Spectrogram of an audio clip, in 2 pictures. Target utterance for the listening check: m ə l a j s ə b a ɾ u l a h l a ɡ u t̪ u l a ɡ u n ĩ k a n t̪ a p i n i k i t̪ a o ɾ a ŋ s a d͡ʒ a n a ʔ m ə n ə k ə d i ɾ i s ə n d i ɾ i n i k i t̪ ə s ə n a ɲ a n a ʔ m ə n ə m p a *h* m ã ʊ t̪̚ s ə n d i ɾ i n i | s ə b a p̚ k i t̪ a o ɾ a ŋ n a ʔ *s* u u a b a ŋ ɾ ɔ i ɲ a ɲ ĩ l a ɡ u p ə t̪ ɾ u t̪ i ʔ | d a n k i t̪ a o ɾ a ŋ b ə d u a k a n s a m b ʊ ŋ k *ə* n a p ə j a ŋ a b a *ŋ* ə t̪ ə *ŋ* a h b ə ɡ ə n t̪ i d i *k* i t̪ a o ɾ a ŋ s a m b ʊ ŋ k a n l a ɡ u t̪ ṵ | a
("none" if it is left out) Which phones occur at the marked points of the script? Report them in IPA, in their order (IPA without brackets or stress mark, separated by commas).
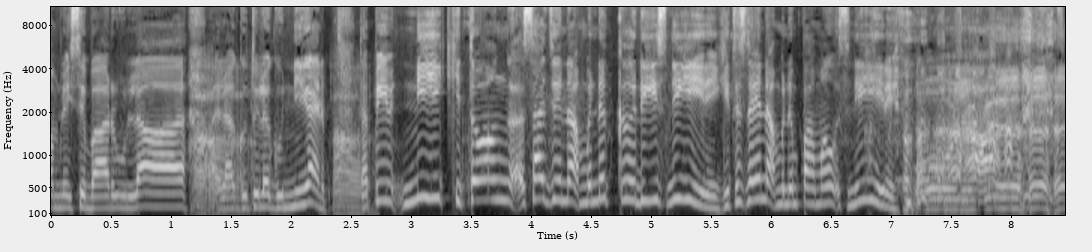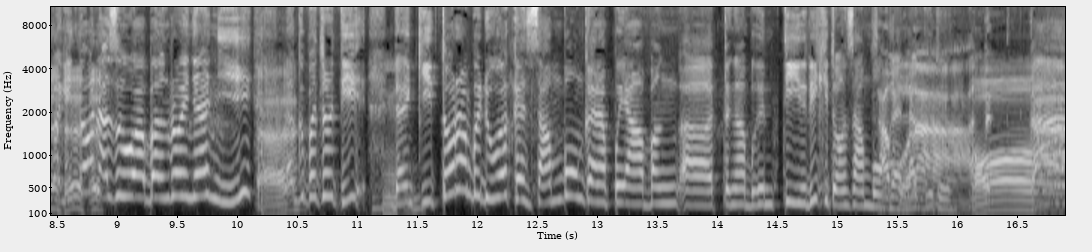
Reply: h, s, a, ŋ, ŋ, k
